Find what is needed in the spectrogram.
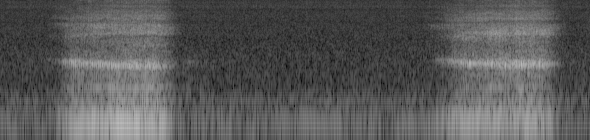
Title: Snoring sound…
